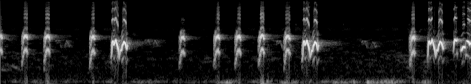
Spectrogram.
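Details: Sooty-headed bulbul calling noisily, giving short sharp chirps followed by quick slurred phrases in loose groups separated by brief silences.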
